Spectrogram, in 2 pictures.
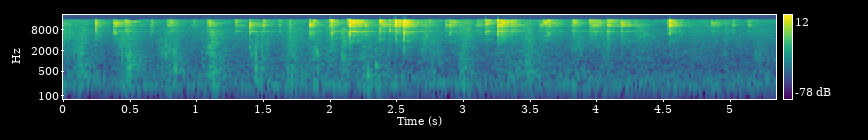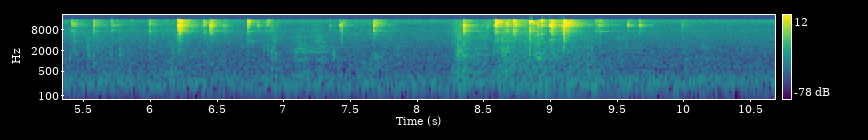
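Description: Boston Terrier scratching and digging at a fabric couch cushion with its paws, fluffing its bed: quick bursts of scratching and rustling, loudest about two seconds in and again near the nine-second mark.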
